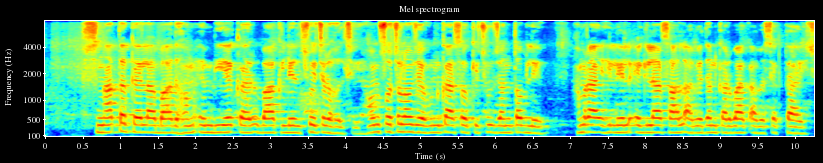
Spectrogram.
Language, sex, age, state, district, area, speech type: Maithili, male, 30-45, Bihar, Madhubani, rural, read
